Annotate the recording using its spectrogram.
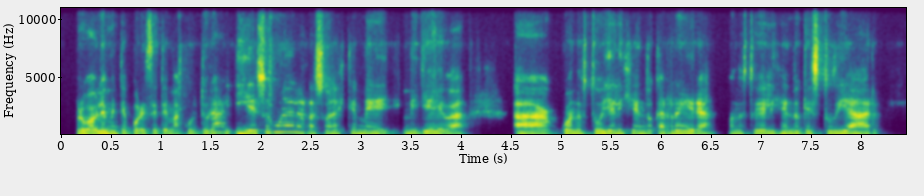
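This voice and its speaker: At a fairly quick pace, a woman talks in a medium pitch with ordinary pitch variation. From Venezuela. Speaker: leadership speaker. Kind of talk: interview conversation.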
